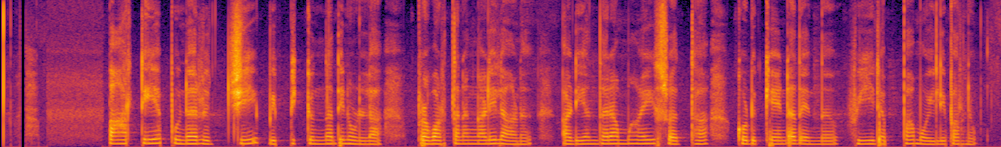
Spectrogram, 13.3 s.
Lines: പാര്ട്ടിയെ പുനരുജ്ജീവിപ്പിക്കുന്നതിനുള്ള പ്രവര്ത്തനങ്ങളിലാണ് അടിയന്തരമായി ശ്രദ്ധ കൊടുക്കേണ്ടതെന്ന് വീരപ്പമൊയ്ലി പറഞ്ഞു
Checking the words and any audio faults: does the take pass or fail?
pass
